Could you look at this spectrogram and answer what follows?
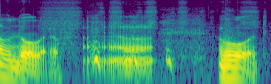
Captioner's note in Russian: сдержанно смеётся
